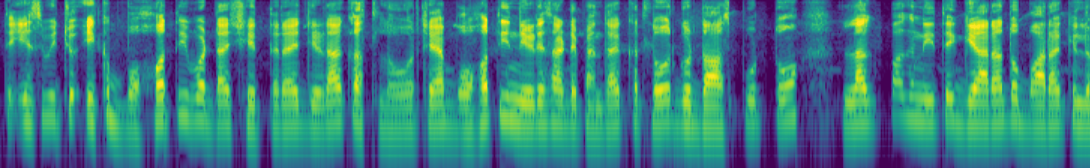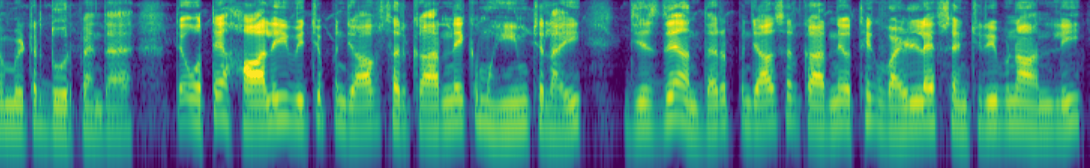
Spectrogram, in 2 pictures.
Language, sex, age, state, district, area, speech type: Punjabi, male, 18-30, Punjab, Gurdaspur, rural, spontaneous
